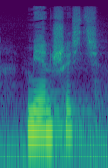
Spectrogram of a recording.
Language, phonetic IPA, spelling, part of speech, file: Belarusian, [ˈmʲenʂasʲt͡sʲ], меншасць, noun, Be-меншасць.ogg
- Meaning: minority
